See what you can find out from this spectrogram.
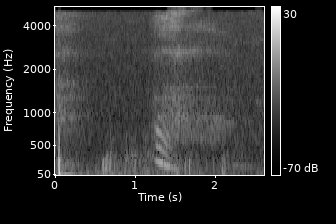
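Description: A single big yawn done as a jaw-loosening exercise: a breathy intake of air followed by a drawn-out, voiced exhale that slides downward in pitch, with no talking around it.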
